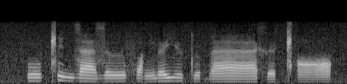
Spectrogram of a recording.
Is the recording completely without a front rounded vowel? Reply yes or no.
no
